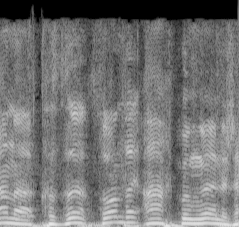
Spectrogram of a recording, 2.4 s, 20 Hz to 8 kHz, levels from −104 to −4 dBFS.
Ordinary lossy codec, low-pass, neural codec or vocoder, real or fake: AAC, 32 kbps; 7.2 kHz; none; real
